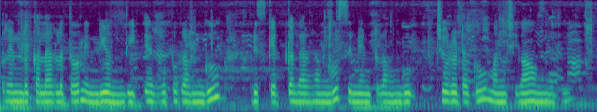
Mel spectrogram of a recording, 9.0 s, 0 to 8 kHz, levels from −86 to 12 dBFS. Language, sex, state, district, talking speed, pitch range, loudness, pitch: Telugu, female, Andhra Pradesh, Sri Satya Sai, 100 wpm, 185-195 Hz, -16 LUFS, 190 Hz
